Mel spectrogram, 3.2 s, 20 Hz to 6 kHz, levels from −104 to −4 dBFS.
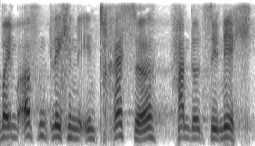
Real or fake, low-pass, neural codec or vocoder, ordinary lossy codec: fake; 5.4 kHz; vocoder, 22.05 kHz, 80 mel bands, Vocos; none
